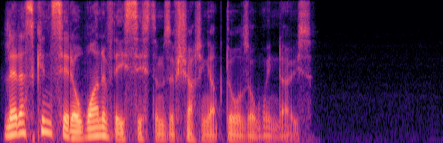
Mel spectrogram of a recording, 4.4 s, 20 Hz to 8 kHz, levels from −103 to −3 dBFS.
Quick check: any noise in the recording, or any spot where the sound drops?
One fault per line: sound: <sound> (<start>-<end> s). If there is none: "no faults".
no faults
